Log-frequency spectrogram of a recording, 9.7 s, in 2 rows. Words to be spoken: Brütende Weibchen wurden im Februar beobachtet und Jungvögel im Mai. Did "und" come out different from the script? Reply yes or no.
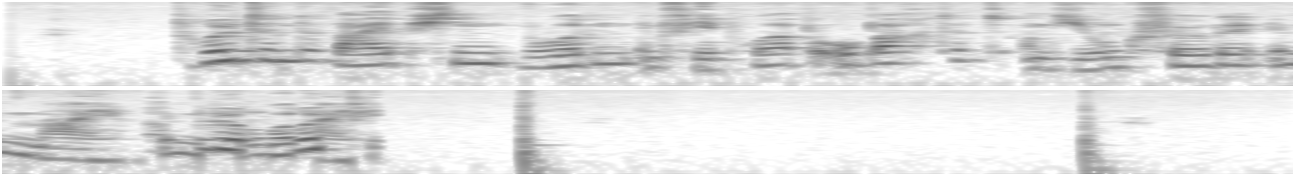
no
